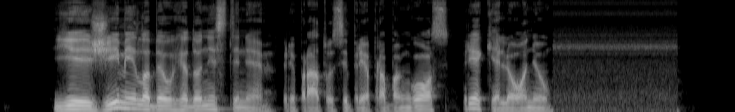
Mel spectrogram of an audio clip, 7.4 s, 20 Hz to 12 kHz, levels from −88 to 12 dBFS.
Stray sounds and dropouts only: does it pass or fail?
pass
